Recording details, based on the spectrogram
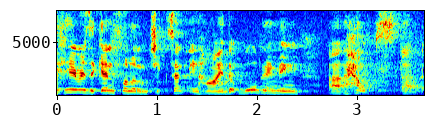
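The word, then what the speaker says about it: Csikszentmihalyi: Um Mihi you know you're a games researcher when you learn how to pronounce this chap's name. Um sent me high says that flow is an optimal state of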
